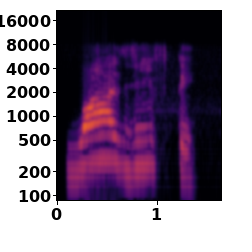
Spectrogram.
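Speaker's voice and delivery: "oisiveté" stretched very slowly, syllable by syllable.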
